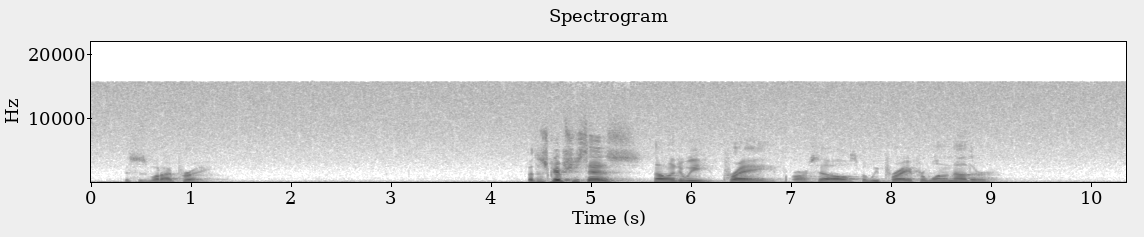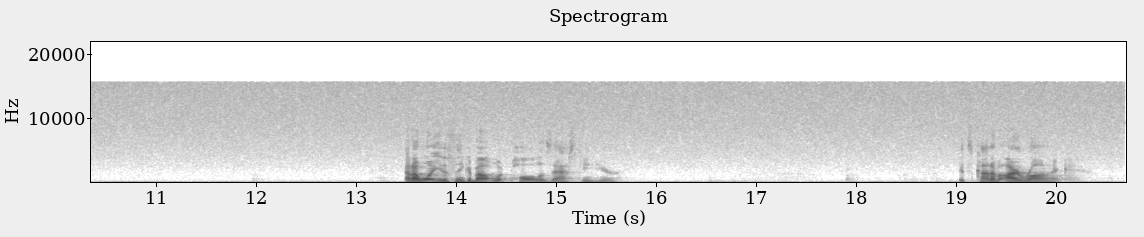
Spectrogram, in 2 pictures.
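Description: A man speaks calmly through a microphone, with pauses, in an echoing hall.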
